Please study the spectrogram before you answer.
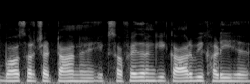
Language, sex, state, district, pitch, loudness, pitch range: Hindi, male, Chhattisgarh, Raipur, 160 Hz, -15 LUFS, 155-170 Hz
